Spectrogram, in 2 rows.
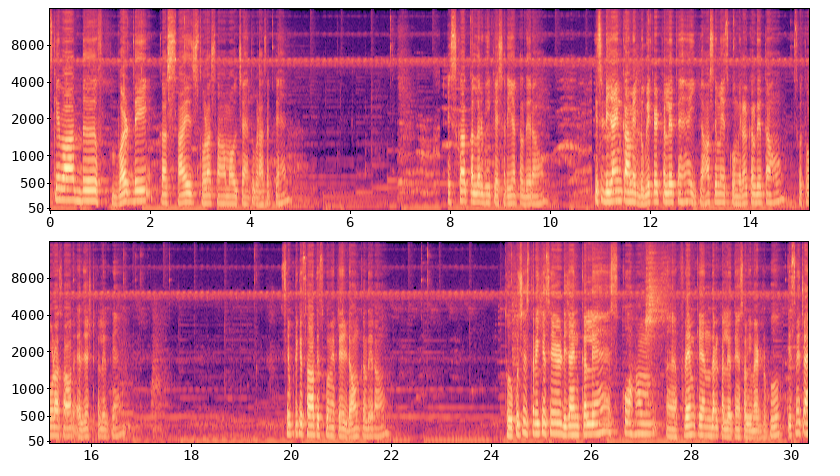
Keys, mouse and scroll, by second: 0.2 click, 1.0 scroll up 1, 2.2 click, 3.3 shift+click, 5.2 click, 7.8 click, 10.8 Delete, 12.3 click, 12.6 right click, 14.2 click, 21.7 shift+Page_Down, 23.4 click, 24.3 scroll down 1, 25.1 click, 27.2 scroll down 1.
